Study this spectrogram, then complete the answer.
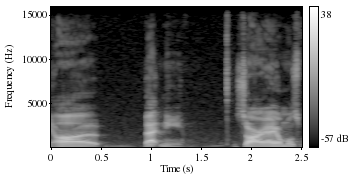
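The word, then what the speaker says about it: Bettany: really liked it now the acting olson and batney uh betany sorry i almost mispronounced that and everyone else acted like they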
